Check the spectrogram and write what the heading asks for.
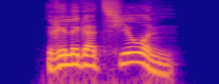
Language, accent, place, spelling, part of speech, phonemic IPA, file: German, Germany, Berlin, Relegation, noun, /ʁeleɡaˈtsjoːn/, De-Relegation.ogg
- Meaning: a play-off between teams from different leagues deciding about promotion and relegation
